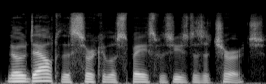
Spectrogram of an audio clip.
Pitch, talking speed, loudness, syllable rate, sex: 115 Hz, 225 wpm, -17 LUFS, 5.2 syllables/s, male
